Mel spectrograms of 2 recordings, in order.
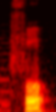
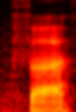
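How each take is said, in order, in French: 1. Il se prononce comme le mot français « faux ». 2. Il se prononce à la manière vietnamienne. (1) "et donc prononcé comme faux, eh bien c'est pas du tout ça en vietnamien" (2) "et se prononce fa"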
